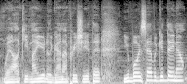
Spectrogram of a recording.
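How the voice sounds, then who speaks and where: A man's voice: medium pitch, expressive, fast, faint music behind. A man streaming a western roleplay game, talking in a folksy, chatty way and joking about himself with viewers. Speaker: streamer playing an old cowboy character.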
